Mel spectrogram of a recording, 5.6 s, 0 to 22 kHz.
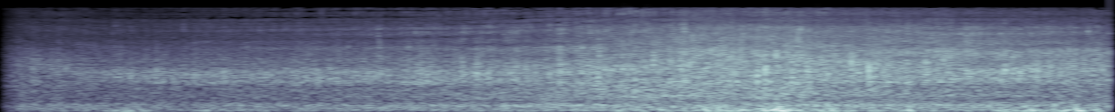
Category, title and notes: Sound effects > Vehicles
Recording of a car near a roundabout in Hervanta, Tampere, Finland. Recorded with an iPhone 14
car, outside, automobile, vehicle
